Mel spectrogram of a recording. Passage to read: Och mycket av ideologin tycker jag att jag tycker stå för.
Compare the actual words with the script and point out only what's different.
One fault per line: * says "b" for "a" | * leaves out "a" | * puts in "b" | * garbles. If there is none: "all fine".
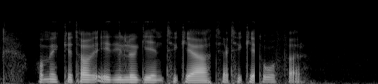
all fine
